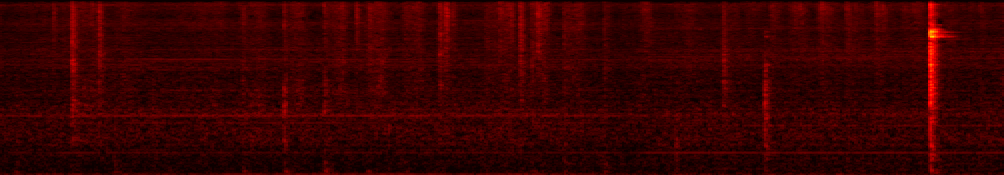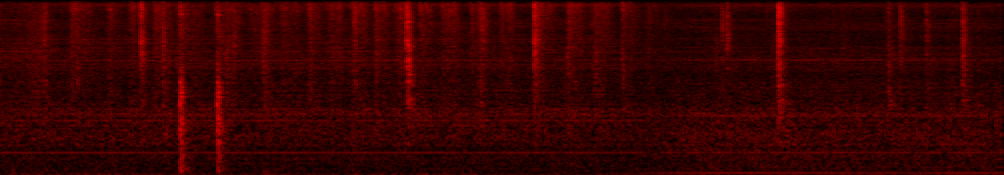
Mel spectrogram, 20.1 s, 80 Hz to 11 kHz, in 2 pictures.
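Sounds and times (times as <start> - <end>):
faint steady hum: 0.0 - 20.0
sharp ringing clink: 9.3 - 9.6
taps and knocks of objects: 11.7 - 12.5.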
